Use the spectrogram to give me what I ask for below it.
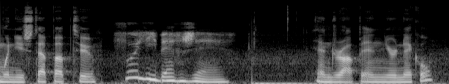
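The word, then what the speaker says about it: Folies Bergères: attempts I give myself, so let's let Google pronounce it for us, shall we? Folies Bergeres. Well, thanks, Google. This game's name, Folies Bergeres, comes from a famous cabaret in France.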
